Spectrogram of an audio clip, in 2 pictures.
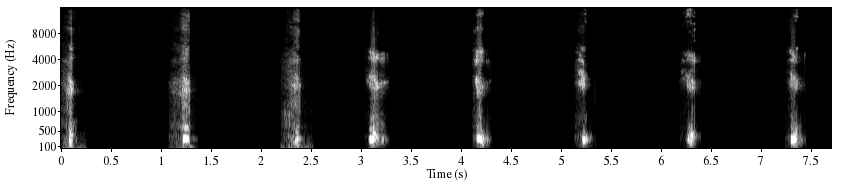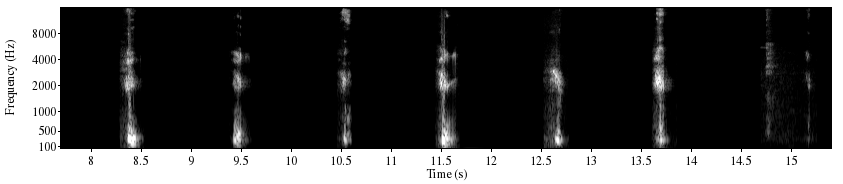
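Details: Sharp, brief gulping hiccups, about fourteen in fifteen seconds, steady, from a person with persistent, violent hiccup bouts lasting hours at a time over November 1–20, 2019.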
